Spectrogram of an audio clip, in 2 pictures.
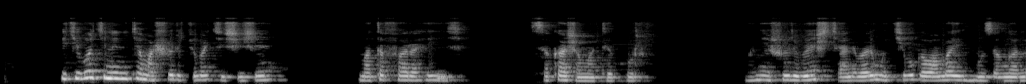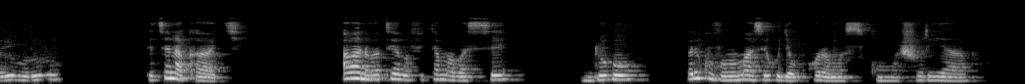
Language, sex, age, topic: Kinyarwanda, female, 25-35, education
